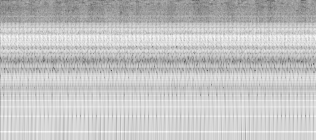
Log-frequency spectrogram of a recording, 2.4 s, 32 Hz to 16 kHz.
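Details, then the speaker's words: Late-1980s Hiwatt 100R Trinity tube guitar amp: a loud, steady mains hum with buzzy overtones that fades in and out when lightly tapped; dry joints or an ungrounded jack socket are suspected, not confirmed. "I've got this horrendous honey and you can hear it fading in and fading out ah dry joints perhaps and I'm not tapping that very hard I can hear that"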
